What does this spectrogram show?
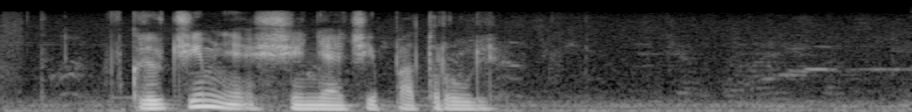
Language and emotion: Russian, neutral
